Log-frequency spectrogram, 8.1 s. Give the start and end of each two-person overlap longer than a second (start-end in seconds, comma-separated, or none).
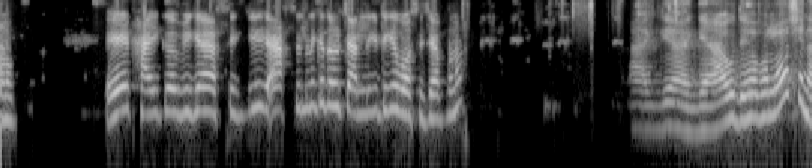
none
